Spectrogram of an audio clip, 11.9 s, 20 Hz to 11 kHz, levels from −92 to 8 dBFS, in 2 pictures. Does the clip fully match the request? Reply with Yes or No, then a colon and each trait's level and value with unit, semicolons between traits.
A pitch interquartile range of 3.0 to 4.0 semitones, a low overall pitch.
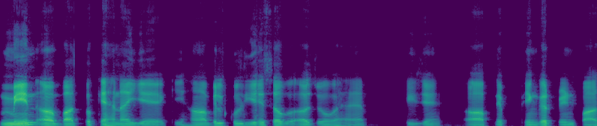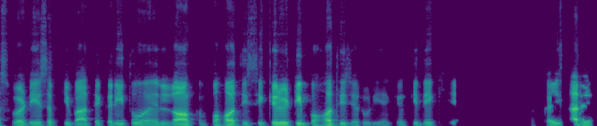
Yes: average, 3.6 semitones; low, 105 Hz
